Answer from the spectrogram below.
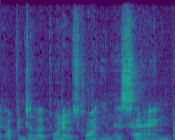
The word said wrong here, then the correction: Hsing: but I guess he actually is. People call him Sean.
